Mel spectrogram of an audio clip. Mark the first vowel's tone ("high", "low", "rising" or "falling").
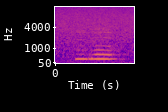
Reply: high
